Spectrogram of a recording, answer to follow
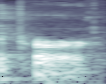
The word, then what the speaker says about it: Puur: And it's from a company called Pure, but it's spelled with two U's. So, I'm going to say purr.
